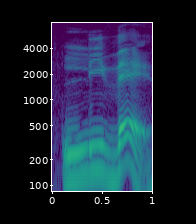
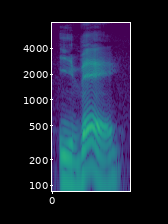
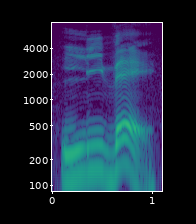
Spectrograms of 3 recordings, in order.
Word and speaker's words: l'hiver: And that's why you have l'hiver. L'hiver. L'hiver. The H is silent.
